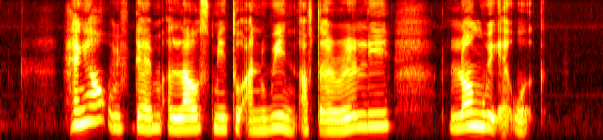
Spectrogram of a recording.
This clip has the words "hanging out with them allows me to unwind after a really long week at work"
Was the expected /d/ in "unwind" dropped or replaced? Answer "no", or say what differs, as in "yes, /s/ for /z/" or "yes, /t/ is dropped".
yes, /d/ is dropped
